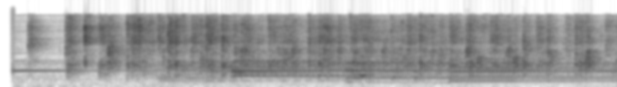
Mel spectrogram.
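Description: Piano: a single held note, then sustained chords that change about a second and a half and three seconds in. A fast, dense clatter of short taps runs over it.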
